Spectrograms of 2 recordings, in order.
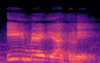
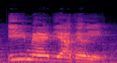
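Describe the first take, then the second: The two takes are said the same way.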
